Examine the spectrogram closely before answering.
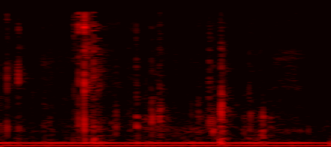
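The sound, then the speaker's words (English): Cardboard box being torn open, with a few rough, ripping bursts that stay faint over a steady low hum. “Just tearing this box all up.”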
